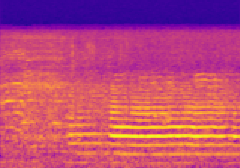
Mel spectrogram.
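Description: A horn sounding one long, steady blast at a single pitch. It starts under a second in and grows louder about a second in.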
